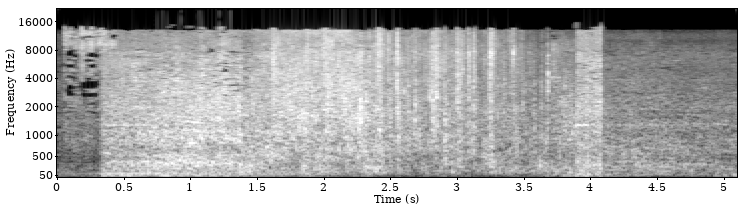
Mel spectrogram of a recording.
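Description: A sudden loud crash, followed by about three and a half seconds of crackling and snapping, like something breaking apart, dying down near four seconds.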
